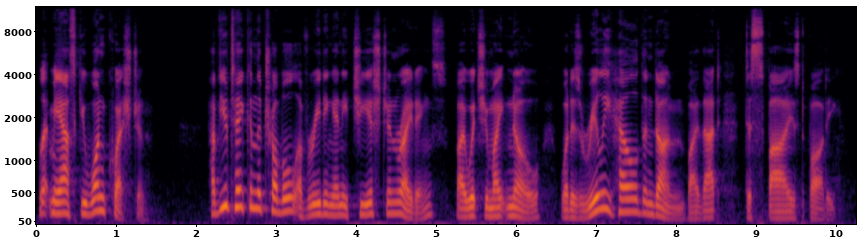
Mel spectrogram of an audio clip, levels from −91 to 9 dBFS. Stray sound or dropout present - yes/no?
no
